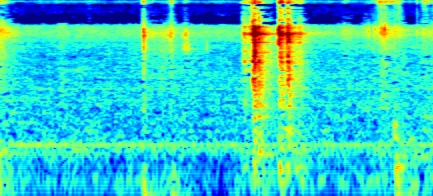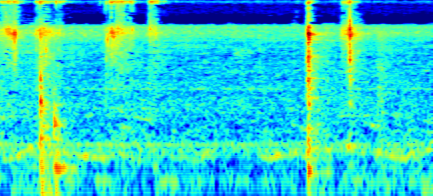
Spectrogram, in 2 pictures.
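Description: Utensils knocking against a granite-coated nonstick frying pan as spice-coated chicken pieces are tipped in and pushed around with a wooden spatula. The knocks are scattered, with the loudest pair about two and a half seconds in, over a faint steady hum.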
